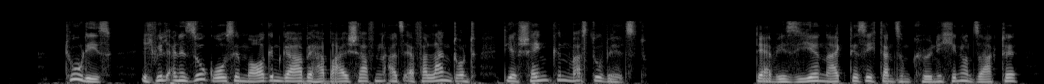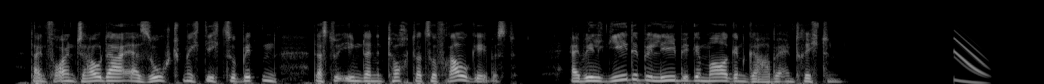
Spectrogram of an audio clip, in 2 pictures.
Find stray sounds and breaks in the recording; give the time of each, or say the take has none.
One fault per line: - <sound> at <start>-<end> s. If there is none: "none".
- chirp at 20.0-20.4 s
